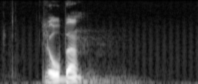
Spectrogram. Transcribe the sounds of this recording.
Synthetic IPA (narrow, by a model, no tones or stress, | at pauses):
ɡ̥lɵbən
